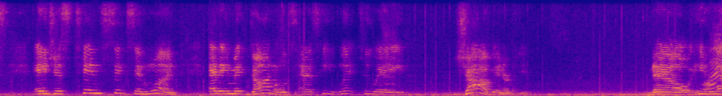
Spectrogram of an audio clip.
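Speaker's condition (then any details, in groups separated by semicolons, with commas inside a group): No condition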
